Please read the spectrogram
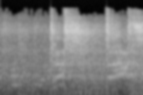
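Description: Boxing gloves striking focus mitts in sharp smacks: two quick hits just under a second in, then another just after one and a half seconds.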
